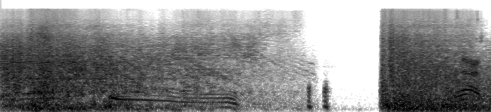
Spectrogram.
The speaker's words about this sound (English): And then we get that lovely animated series explosions. Oh yeah! Here we go.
